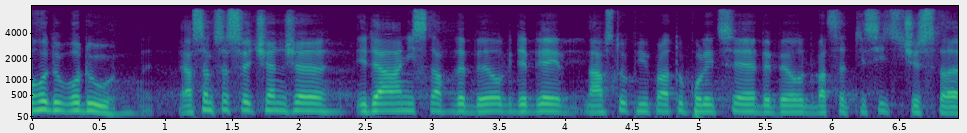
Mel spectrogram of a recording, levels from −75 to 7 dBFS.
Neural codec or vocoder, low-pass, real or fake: codec, 16 kHz, 0.8 kbps, ZipCodec; 7.2 kHz; fake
